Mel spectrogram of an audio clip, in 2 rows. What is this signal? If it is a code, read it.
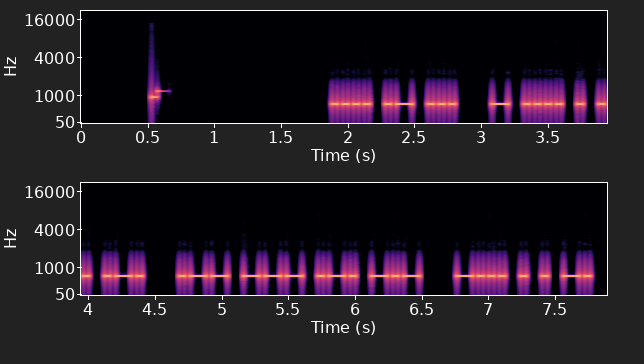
Morse code, heard as a keyed tone, about 28 wpm, 700 Hz. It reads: HAS THEIR WORK BEEN
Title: Sentences from Top 1500 Words 30wpm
